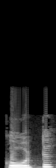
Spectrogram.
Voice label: "kott", Punjabi; ਕੋਟ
